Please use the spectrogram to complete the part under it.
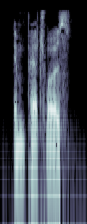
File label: "impetuous", English; adjectives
